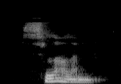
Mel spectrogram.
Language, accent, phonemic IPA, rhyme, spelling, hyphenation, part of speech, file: English, Southern England, /ˈslɑː.ləm/, -ɑːləm, slalom, sla‧lom, noun / verb, LL-Q1860 (eng)-slalom.wav
- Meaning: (noun) 1. The sport of skiing in a zigzag course through gates 2. Any similar activity on other vehicles, including canoes and water skis 3. A course used for the sport of slalom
